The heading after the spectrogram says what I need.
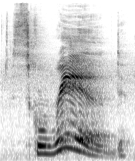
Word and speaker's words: Scribd: let me talk about scribd and i am pronouncing it right because somebody was like don't you think it's wrong they give us the pronunciation script like ribbed or filled see i know how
